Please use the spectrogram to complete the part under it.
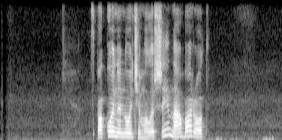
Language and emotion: Russian, positive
